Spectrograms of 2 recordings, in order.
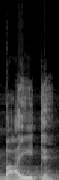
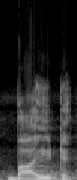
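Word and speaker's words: bite: निस नहीं पढ़ते हैं क्योंकि आई के बाद अगर इ लिखा होता है तो उस आई का उच्चारण आई ही होता है एस आई जेड ई इसे पढ़ेंगे size S आई जेड E size B आई टी ई इसे पढ़ेंगे बाइट क्या पढ़ेंगे बाइट टी आई एम ई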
